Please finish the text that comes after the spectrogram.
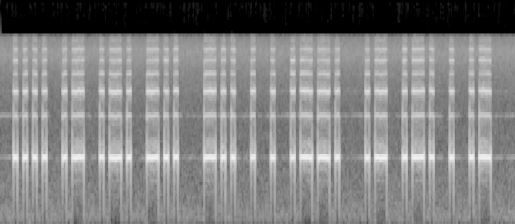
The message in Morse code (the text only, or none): HARD DEEP AREA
